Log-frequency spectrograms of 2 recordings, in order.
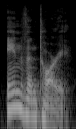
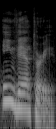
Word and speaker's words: inventory: Inventário, inventory, e não inventory, como muita gente diz.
